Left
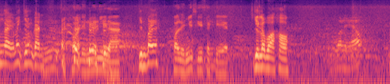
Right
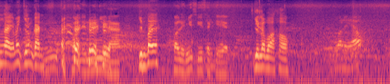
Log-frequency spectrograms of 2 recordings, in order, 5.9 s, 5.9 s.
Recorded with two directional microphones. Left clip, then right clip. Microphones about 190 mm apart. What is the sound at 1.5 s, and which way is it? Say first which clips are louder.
Speech: left 1 dB; 65° left (ahead or behind).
